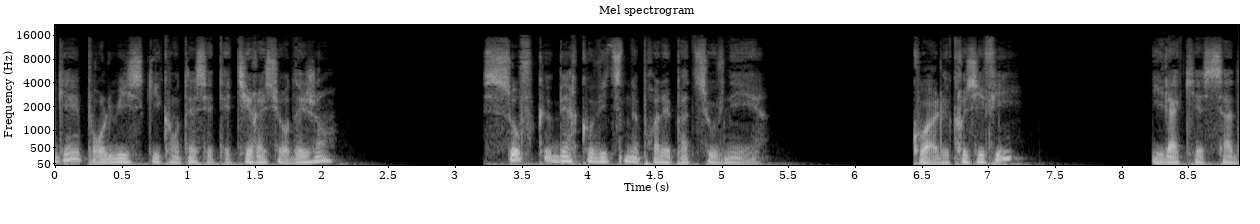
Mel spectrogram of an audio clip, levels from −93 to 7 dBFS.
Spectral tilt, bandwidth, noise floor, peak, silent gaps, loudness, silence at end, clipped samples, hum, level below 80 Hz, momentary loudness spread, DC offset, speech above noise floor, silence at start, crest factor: -5.5 dB/octave; 15.5 kHz; under -90 dBFS; -6 dBFS; none; -25 LUFS; 0 s; under 0.1%; none; -34 dBFS; 8 LU; under 0.1%; over 67 dB; 0 s; 18 dB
